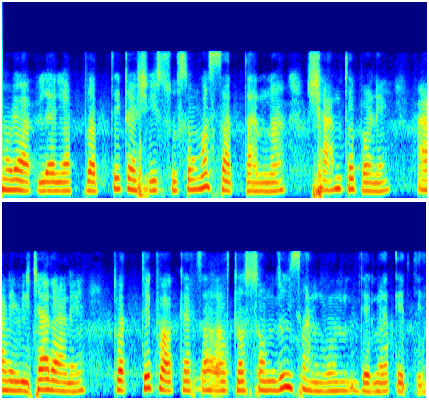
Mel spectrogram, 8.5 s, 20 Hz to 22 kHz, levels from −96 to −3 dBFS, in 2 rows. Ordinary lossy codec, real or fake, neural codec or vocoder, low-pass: none; fake; codec, 16 kHz, 2 kbps, FreqCodec, smaller model; none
